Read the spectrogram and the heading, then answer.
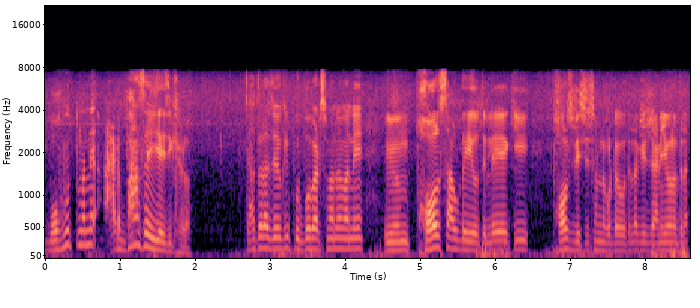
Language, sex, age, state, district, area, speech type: Odia, male, 18-30, Odisha, Jagatsinghpur, urban, spontaneous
